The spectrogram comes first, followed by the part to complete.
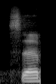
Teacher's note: با حروف قلقلہ میں سے ہے جو 5 لیٹرز ہیں، قاف طا با جیم دال، جب بھی یہ ساکن آئیں گے تو ڈبل ساؤنڈ آئے گا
